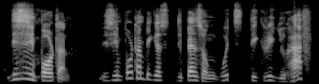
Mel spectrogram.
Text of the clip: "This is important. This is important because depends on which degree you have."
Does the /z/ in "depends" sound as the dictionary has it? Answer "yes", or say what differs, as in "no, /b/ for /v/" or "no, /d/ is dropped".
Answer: no, /s/ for /z/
